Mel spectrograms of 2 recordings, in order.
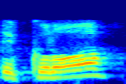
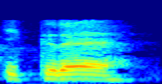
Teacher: الكاف الساكنة دي ولا أي حرف ساكن هيمنع ترقيق الراء، الراء هترقق عند ورش · Shown in: second take · إلا لو كان الساكن ده صاد وطاء وقاف.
